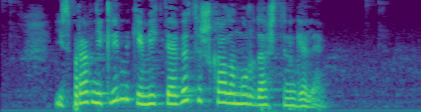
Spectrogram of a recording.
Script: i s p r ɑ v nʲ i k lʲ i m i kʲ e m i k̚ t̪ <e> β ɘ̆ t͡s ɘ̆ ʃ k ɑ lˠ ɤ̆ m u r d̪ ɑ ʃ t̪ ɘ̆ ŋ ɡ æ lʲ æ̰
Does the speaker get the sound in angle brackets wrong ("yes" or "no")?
yes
